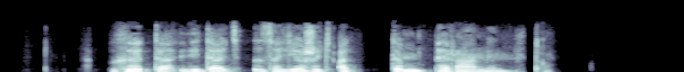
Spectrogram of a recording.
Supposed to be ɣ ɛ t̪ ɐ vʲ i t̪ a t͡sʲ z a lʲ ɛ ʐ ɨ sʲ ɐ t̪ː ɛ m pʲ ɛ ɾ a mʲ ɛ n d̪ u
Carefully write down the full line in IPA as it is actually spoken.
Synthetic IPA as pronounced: ɣ ɛ t̪ ɐ vʲ i d̪ a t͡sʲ z a lʲ ɛ ʐ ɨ t͡sʲ ɐ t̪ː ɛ m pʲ ɛ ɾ a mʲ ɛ n t̪ u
